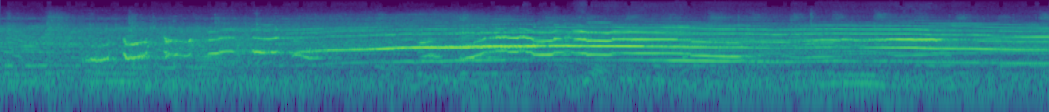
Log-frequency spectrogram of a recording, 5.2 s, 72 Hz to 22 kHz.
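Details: Captive killer whales at a SeaWorld San Diego show on 7 December 2015 give bright, harmonic squeals that wobble, rise and bend; each pod has its own dialect of calls.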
